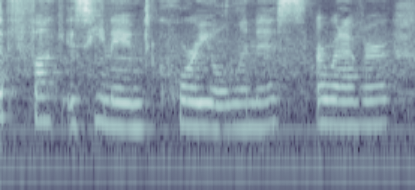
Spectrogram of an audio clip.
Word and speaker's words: Coriolanus: Like, that's just Coriolanus. Coriolanus. That's 5 fucking syllables for a name.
